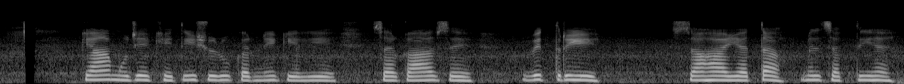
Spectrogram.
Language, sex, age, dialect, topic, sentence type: Hindi, female, 25-30, Marwari Dhudhari, agriculture, question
